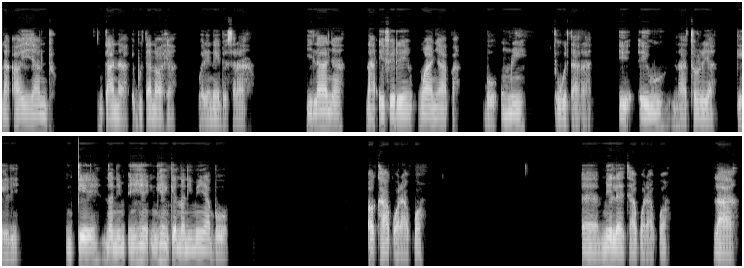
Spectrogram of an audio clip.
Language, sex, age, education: Igbo, male, 30-45, tertiary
